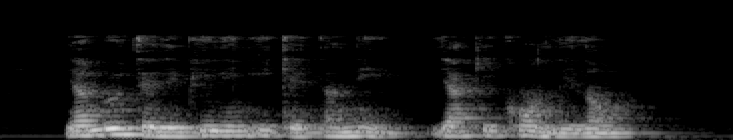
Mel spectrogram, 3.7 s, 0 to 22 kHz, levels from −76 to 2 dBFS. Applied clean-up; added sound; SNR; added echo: none; none; none; reverberation time 0.7 s.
